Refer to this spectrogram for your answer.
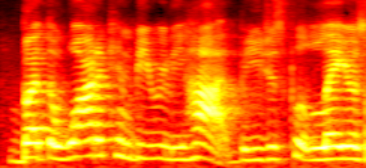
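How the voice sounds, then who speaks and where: The voice is loud, with a bright, sharp tone and a moderate pace. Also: woman. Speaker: women's health and herbal wellness educator. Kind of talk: live-stream Q&A. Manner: casual, halting with many fillers.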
